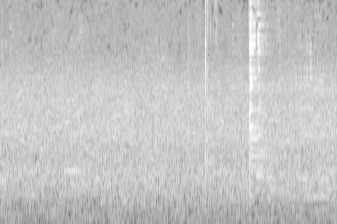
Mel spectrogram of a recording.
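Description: Steady ballpark crowd murmur, with a sharp knock about three seconds in as a pitched baseball strikes the batter, a fainter click coming just before it.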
